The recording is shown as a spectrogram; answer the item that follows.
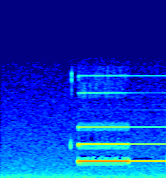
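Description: Multimeter continuity buzzer beeping as the probes touch a desoldered diode: a steady high beep starts about halfway in, then drops to a softer tone that keeps sounding. The beep shows a short across the diode, which reads close to zero.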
